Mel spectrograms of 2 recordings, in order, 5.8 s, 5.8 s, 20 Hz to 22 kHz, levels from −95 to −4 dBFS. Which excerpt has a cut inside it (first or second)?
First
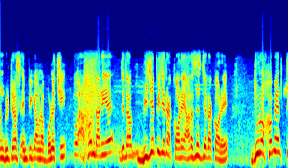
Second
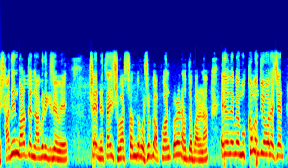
first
